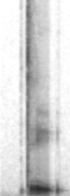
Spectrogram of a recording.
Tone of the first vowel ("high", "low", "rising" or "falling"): low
